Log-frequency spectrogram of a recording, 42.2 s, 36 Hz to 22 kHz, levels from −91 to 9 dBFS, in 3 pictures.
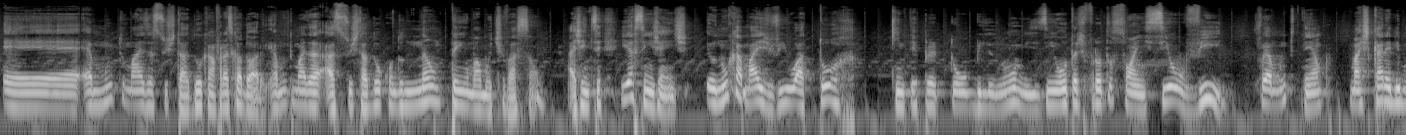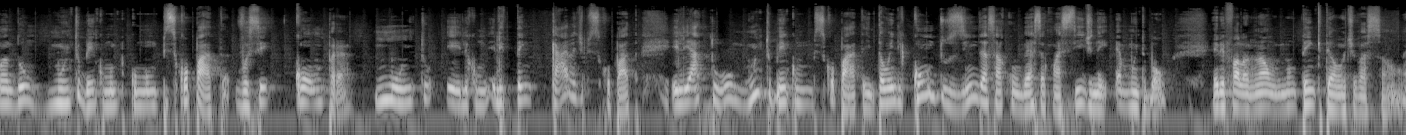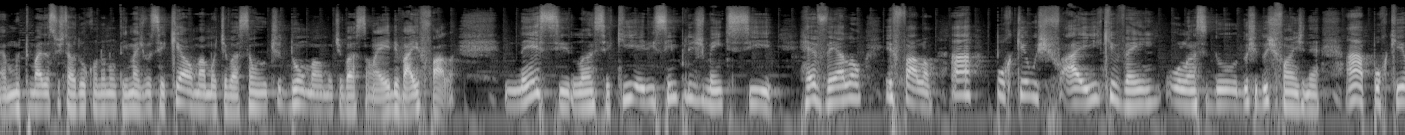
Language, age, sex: Portuguese, 20-39, male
